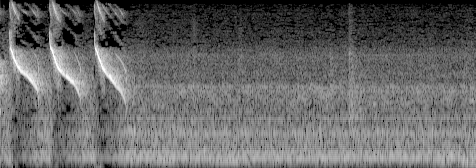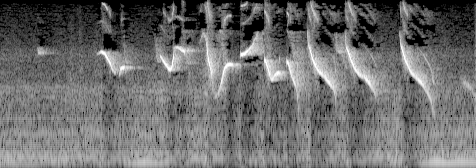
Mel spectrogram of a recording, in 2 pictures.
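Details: Red cardinal gives three loud downslurred whistles, falls silent for several seconds, then delivers a rapid series of about ten clear whistled notes sweeping downward.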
